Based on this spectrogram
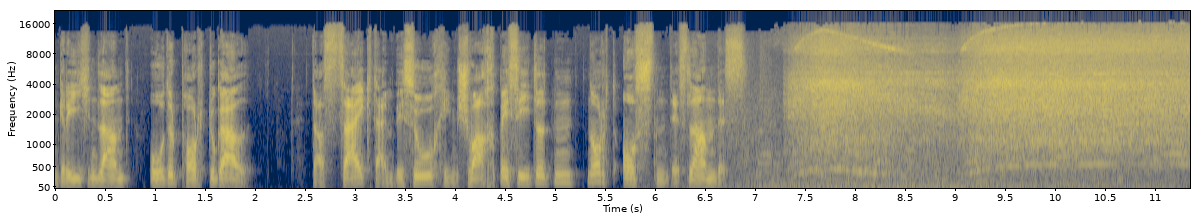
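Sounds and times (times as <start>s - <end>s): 
speech: 0.0s - 2.0s, 2.6s - 7.7s
power drill whining at a harbour construction site: 7.2s - 11.3s
steady loud mechanical roar: 7.2s - 11.3s.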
